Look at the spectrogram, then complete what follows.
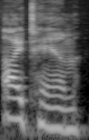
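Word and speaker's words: IAITAM: barb actually started IAI ta m dot org now we pronounce it item dot org but these people are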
